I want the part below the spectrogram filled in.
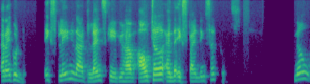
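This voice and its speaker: A man with a Gujarati accent, fairly high-pitched, his tone dark and mellow, with long, frequent pauses. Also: ordinary pitch variation, moderate pace. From India, Gujarati speaker. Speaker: lecturer. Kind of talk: lecture. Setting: online lecture.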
